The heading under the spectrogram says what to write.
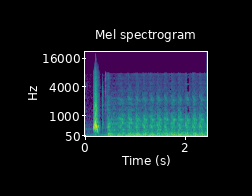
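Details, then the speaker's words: Opel/Vauxhall Vivaro diesel van cranks steadily with no catch after firing briefly for a few seconds and cutting out; check engine light briefly came on; cause traced to fuel starvation from a holed priming bulb and faulty fuel line, later replaced. "it did fire up briefly for a few seconds and then cut off and now it's just cranking"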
